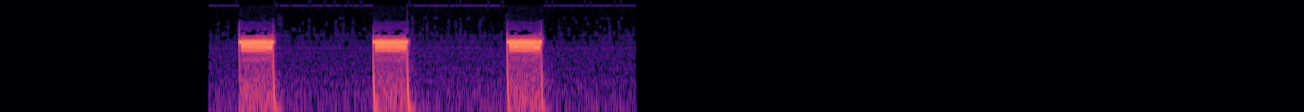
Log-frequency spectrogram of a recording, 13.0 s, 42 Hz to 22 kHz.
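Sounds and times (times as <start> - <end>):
buzzy digital data bursts: 2.4 - 2.8, 3.7 - 4.2, 5.1 - 5.5.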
